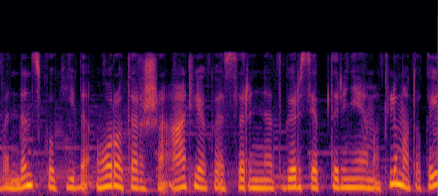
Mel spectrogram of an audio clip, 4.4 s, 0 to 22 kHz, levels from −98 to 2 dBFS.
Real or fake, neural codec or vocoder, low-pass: real; none; 7.2 kHz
